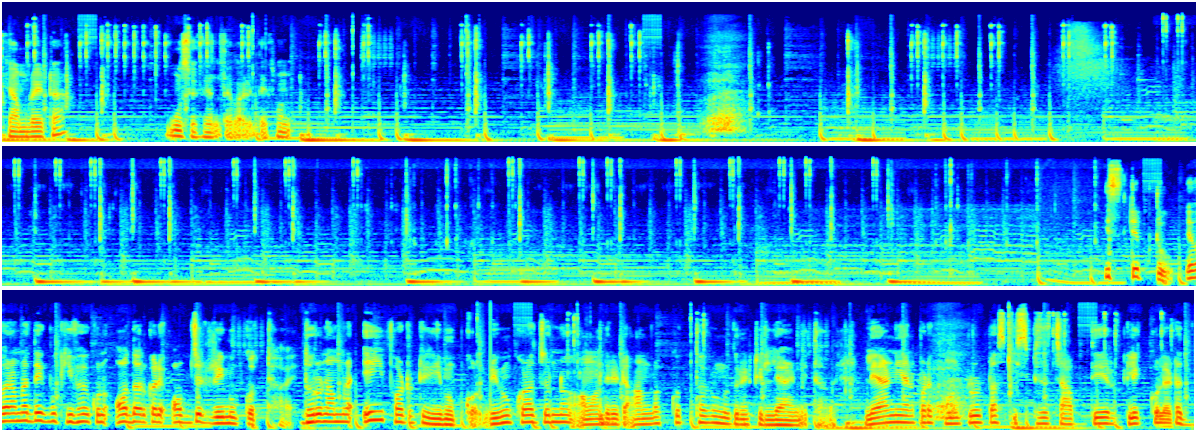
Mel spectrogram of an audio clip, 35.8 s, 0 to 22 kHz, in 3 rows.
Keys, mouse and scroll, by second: 0.7 alt+click, 3.1 alt+click, 6.5 alt+scroll down 1, 7.4 alt+scroll up 1, 9.0 alt+click, 12.4 alt+click, 14.7 alt+click, 15.9 alt+scroll down 1, 16.3 alt+scroll up 1, 16.9 alt+click, 19.2 alt+click, 21.3 alt+scroll down 1, 22.2 alt+scroll up 1, 22.6 alt+scroll down 1, 22.8 alt+scroll up 1, 29.4 click, 30.4 typing, 33.8 ctrl+space, 34.2 ctrl+click, 34.3 ctrl+space.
